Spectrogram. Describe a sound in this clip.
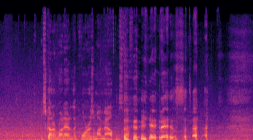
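A man speaks calmly and close to a clip-on microphone.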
